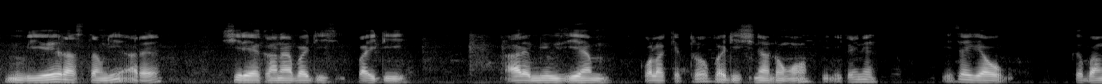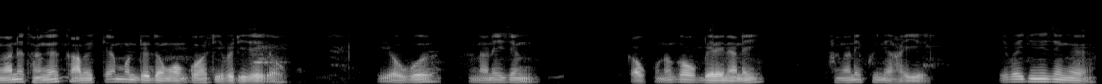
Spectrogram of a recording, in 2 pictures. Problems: constant background noise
